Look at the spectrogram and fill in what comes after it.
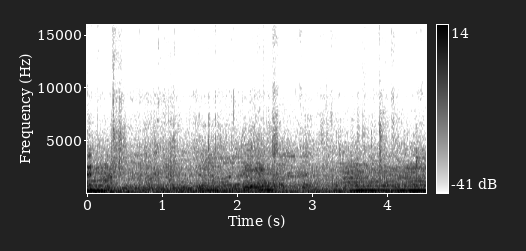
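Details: Heifer calf offered for sale at the Nandail Chourasta cattle market, 10/04/2025. Three low, steady moos: a brief one at the start, a short one midway, and a longer sustained one at the end, with market chatter and music underneath.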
